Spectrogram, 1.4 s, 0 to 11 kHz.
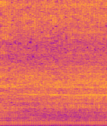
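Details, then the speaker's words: Sportsman 1000 W surge / 800 W inverter generator on first start, tested indoors: a steady, even pulsing note at constant low idle with no hunting or misses, picking up a little when economy mode is turned off. Runs smoothly. "now of course it tells you not to run it indoors but for testing purposes here I don't have a problem with doing that we're going to turn the economy off you can hear it pick up a little bit"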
